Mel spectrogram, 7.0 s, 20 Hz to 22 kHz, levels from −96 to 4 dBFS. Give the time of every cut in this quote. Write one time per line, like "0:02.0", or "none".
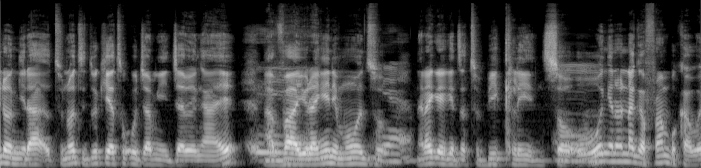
none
